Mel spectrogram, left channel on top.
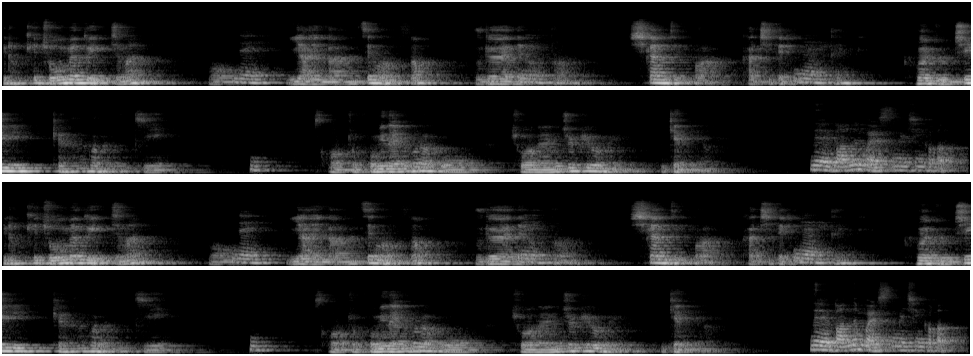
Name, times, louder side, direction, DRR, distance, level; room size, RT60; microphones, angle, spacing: voice 1, 0.0-1.5 2.1-2.4 2.8-4.3 4.7-5.8 6.3-7.2 7.4-8.5 9.1-11.3 12.8-14.4 14.8-15.9 16.3-16.8, left 2 dB, 25° left, -2 dB, 0.8 m, -26 dB
voice 2, 2.3-2.7 5.1-5.4 7.9-8.3 12.2-12.3 17.8-19.1, right 1 dB, 35° right, 1 dB, 0.5 m, -28 dB
4.0 x 3.3 x 3.1 m, 0.96 s
head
